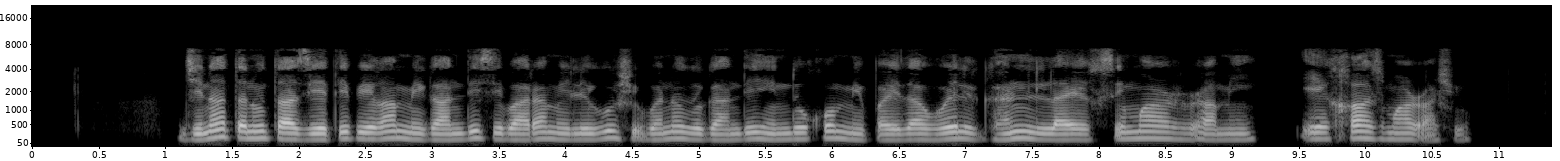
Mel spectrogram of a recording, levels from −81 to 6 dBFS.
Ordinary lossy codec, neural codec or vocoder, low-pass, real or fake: MP3, 64 kbps; none; 7.2 kHz; real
